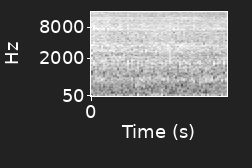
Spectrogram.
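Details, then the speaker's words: JVR Vac110 chamber vacuum sealer with oil-based pump, mic right up against it while vacuuming a bag; low, soft, even hum with no rattle or strain, barely audible: pump running quietly and normally. "you can hear or not here that's how quiet the vac 110 is pretty much right up against it you can barely hear it"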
